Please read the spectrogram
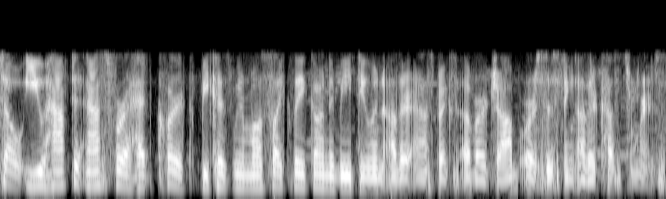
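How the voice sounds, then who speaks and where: A man at medium pitch talks with ordinary pitch variation and very even loudness, with hardly any pauses. Noticeable background noise runs underneath. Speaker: store employee, call recipient. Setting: phone call.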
